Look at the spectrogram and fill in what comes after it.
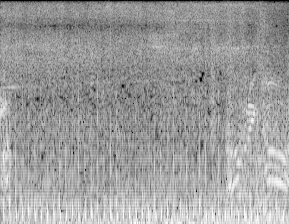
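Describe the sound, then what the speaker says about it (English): A Huey helicopter in the Call of Duty Black Ops video game thumps with a fast, steady rotor chop, loud and continuous, with game sounds over it. "Huey on the way."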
